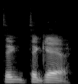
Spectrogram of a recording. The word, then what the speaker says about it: Daguerre: Wait, how did you pronounce it? I forgot. It's a Daguerre.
